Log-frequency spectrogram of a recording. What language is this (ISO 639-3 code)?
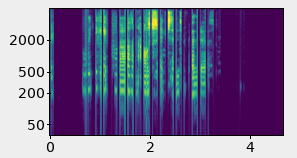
isl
